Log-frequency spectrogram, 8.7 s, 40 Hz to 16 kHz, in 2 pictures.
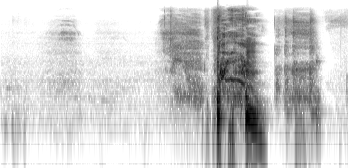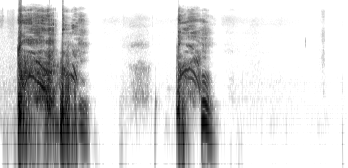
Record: {"three_cough_length": "8.7 s", "three_cough_amplitude": 32768, "three_cough_signal_mean_std_ratio": 0.36, "survey_phase": "alpha (2021-03-01 to 2021-08-12)", "age": "45-64", "gender": "Male", "wearing_mask": "No", "symptom_new_continuous_cough": true, "symptom_fatigue": true, "symptom_headache": true, "symptom_onset": "8 days", "smoker_status": "Ex-smoker", "respiratory_condition_asthma": false, "respiratory_condition_other": true, "recruitment_source": "Test and Trace", "submission_delay": "2 days", "covid_test_result": "Positive", "covid_test_method": "RT-qPCR", "covid_ct_value": 21.7, "covid_ct_gene": "ORF1ab gene", "covid_ct_mean": 21.8, "covid_viral_load": "69000 copies/ml", "covid_viral_load_category": "Low viral load (10K-1M copies/ml)"}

